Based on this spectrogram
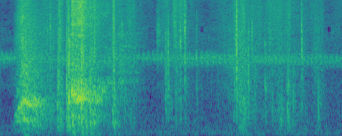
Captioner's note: exhales sharply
